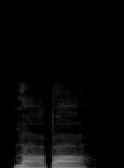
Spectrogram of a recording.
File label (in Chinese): "喇叭", Chinese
